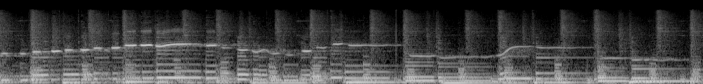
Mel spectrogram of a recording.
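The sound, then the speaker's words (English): A male jazz musician whistles a smooth, sliding jazz melody, clear, over a full band backing of bass, steady drums and chords, with no talking. “Yeah, he could whistle really, really well.”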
